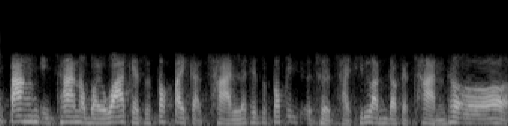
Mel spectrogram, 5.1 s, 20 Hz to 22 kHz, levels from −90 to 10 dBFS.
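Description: A rough, slightly synthetic quality runs through the whole of this short speech recording. The top end is missing, nothing above 4 kHz gets through, and the voice has a grainy texture. That is the plainly audible damage of the G.729 codec, which fits an 8 kbit/s G.729A call. The codec does not carry the waveform itself. It rebuilds the voice from a vocal tract filter, a pitch predictor and a few pulses in each 10 ms frame, and so detail and brightness are lost. Three times the voice briefly turns into a stretched tone or coloured noise that fades, then comes back weak or smeared. This happens at 0.36 to 0.49 s, at 2.86 to 3.10 s and at 4.57 to 4.89 s. These are VoIP packet losses concealed by the speech codec. The decoder filled each gap by extending its last pitch and filter settings and lowering the gain as it went. About 40 ms of audio was lost in the first event and about 30 ms in the last. 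The middle event is worse: about 130 ms is missing, scattered over roughly 200 ms, with the longest unbroken gap 50 ms. Each frame is decoded from the state left by the one before, so the voice stays degraded for a short while after the packets arrive again, which is why each event lasts longer than the audio that was actually lost.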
